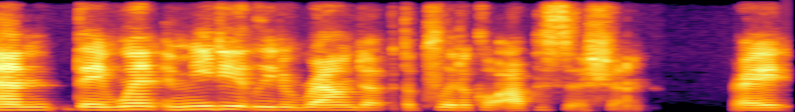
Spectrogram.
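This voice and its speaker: In a very clean recording with a silent background, a woman speaks at medium pitch with fairly even intonation. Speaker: historian and author on authoritarianism. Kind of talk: casual live conversation. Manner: halting, self-interrupting.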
